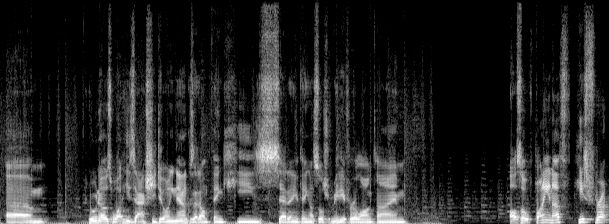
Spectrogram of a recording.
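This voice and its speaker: A man from South Africa streaming a game, chatting casually and thinking aloud as he plays. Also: sits low. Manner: chatty, rambling, thinks aloud while playing. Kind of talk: casual gameplay commentary. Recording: faint game music behind.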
